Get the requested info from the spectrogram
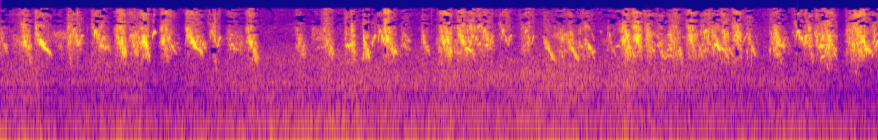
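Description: Java sparrows chirp constantly as a flock, with overlapping short, high, sharp chips and tinkling notes over a low rumbling background.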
